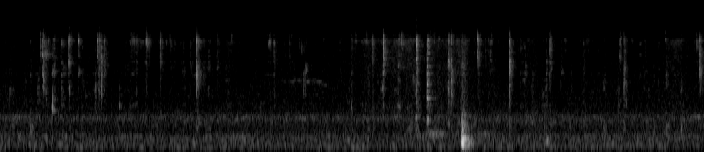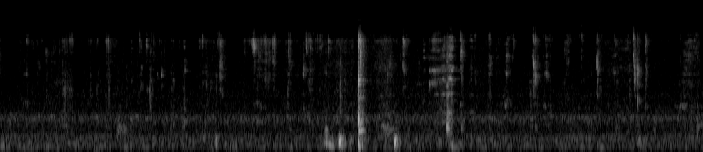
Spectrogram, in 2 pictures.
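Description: Chewing and eating sounds of someone eating roast duck with their fingers: scattered small clicks and smacks. There is one sharp knock about seven seconds in and a few louder knocks around sixteen seconds.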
